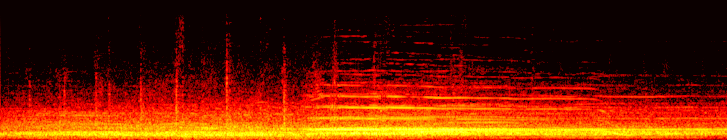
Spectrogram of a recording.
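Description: A large crowd of Lula da Silva supporters in Brazil cheers loudly and continuously as the second-round presidential election result is announced, with high whistles and shrill whoops rising above the roar and swelling toward the middle before staying strong to the end.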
